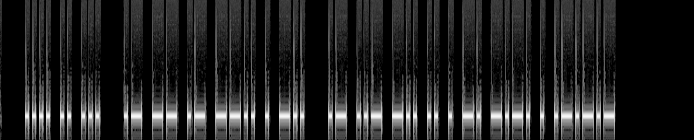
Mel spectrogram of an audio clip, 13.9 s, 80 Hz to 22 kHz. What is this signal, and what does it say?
Morse code, heard as a keyed tone, about 17 wpm, 700 Hz. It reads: HIS AMAZED AUDIENCE.
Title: Pangram Challenge v2 - 17wpm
